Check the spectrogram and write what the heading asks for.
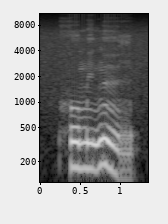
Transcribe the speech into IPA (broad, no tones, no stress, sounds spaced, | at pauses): h u m i ŋ ʉ r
